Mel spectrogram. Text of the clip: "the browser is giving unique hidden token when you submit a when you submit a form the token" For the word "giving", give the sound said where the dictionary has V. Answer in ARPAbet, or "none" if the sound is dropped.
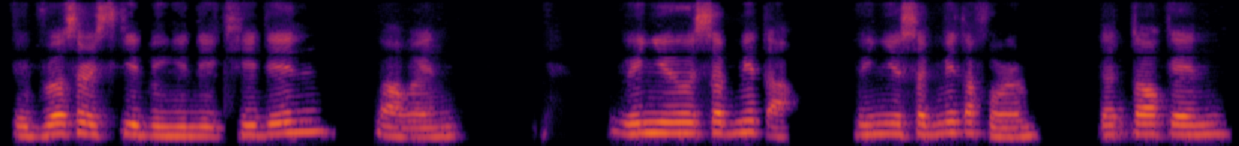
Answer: P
